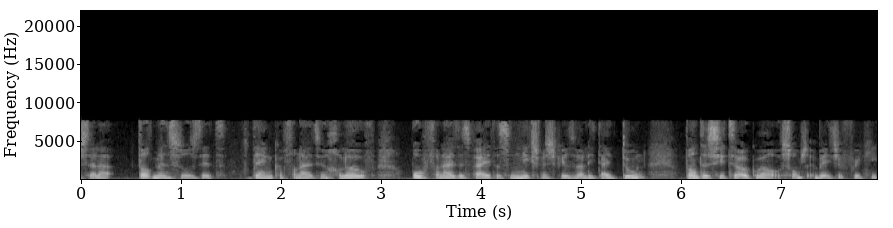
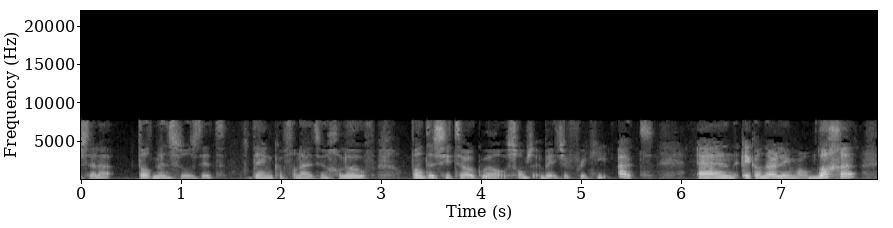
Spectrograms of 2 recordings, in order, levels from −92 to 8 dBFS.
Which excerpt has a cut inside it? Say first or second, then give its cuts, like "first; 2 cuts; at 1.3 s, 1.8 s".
second; 1 cut; at 3.2 s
